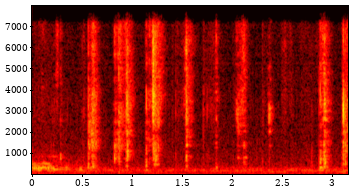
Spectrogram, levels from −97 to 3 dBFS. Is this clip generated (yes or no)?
yes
